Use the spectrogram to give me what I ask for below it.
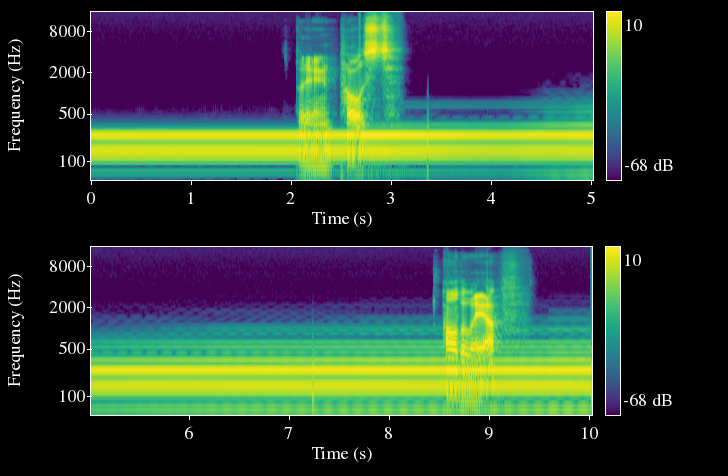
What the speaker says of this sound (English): we're gonna distort the left ear, but we're not gonna distort the right ear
